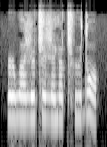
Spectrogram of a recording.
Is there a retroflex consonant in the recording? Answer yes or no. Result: yes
